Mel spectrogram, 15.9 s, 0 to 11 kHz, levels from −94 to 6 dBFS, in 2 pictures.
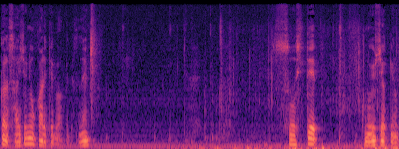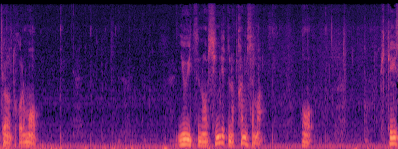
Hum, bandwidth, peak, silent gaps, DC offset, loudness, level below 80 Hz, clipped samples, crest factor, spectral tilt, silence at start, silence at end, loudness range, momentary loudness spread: none; 10.5 kHz; -6 dBFS; none; under 0.1%; -25 LUFS; -40 dBFS; under 0.1%; 20 dB; -7 dB/octave; 0 s; 0 s; 10 LU; 23 LU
